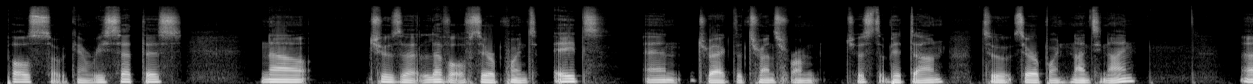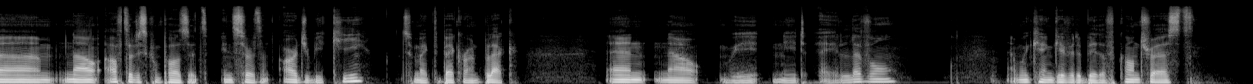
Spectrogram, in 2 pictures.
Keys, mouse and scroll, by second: 0.0-2.6 typing, 1.3 click, 1.5 middle click, 3.4 click, 6.4 click, 11.3-12.3 drag, 13.1 click, 13.8 drag, 15.0 click, 15.0-15.7 typing, 18.0 click, 19.0-19.8 drag, 19.9-21.1 typing, 21.3 drag, 21.9 click, 22.8 click, 23.7-25.0 middle drag.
